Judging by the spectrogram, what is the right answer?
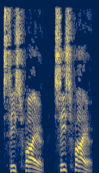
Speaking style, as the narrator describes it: Someone in the other group was yelling

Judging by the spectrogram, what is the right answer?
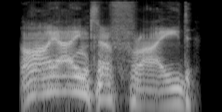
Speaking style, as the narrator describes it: he said in a belligerent growl

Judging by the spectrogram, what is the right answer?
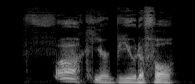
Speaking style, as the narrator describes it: I groaned

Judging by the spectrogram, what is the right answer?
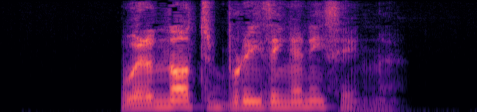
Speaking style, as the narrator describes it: Martinez said curtly

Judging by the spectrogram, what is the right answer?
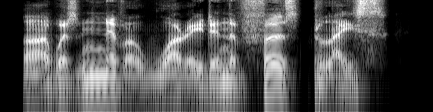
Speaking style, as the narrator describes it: the once Erdemen said in a half-snarl

